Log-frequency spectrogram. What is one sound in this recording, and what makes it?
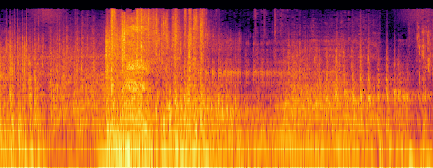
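A heavy crashing blow strikes with a loud burst.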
